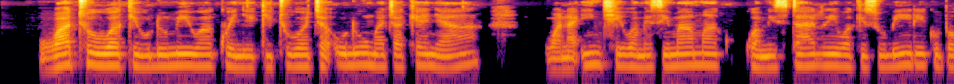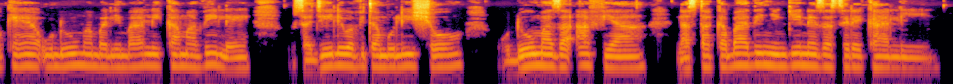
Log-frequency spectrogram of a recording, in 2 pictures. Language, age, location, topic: Swahili, 18-24, Kisumu, government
